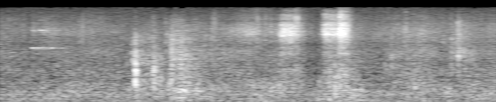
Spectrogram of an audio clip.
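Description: Paper sheets rustle close by.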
